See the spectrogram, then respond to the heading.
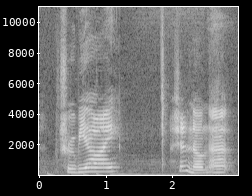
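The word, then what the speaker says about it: treubii: like slightly more expensive ones is this skinnexus treby moonlight really quick editing emma here um i learned after i filmed this video that it's pronounced true bi i should have known that but i didn't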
